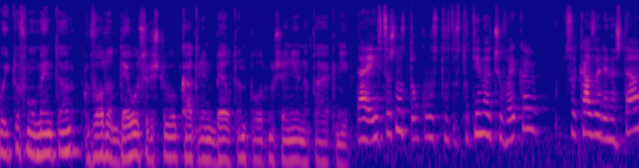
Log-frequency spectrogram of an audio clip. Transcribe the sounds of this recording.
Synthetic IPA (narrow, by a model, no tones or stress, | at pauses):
koit̪ʊfmomɛnt̪əvɔd̪ət̪̚d̪ɛlˠosɾɛʃt̪okat̪ɾinbɛlˠt̪ənpoːt̪noʃɛniɛnɐt̪ajəkniɡəd̪̥aifsɤt͡ʃnost̪ɔkolˠʊst̪ost̪ot̪inət͡ʃovɛkəsəkazəlinɛʃt̪a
